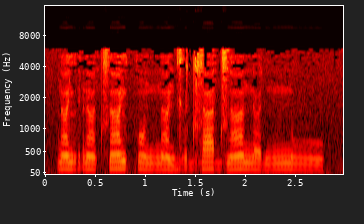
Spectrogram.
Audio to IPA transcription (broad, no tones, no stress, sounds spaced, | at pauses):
ɾ ã lʲ r ã t͡s ã lʲ k ɔ̃ d n ã ɡʲ ʊ d͡z a d͡z ã n œ d nː u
